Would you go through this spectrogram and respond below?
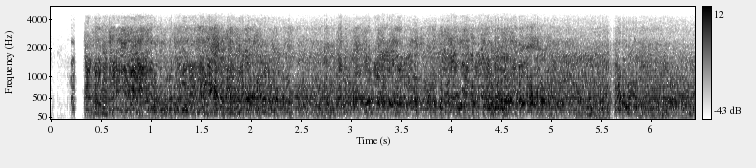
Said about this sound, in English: Wow, isn't it? It's loud. FAC, that's a jet right there.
